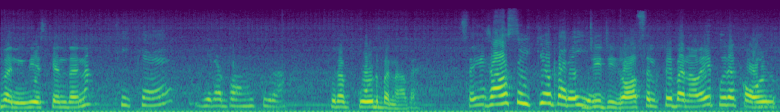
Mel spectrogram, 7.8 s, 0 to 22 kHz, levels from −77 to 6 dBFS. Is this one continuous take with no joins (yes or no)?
yes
